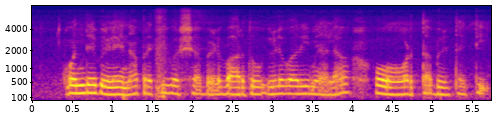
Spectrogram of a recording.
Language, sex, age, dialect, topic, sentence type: Kannada, female, 36-40, Dharwad Kannada, agriculture, statement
